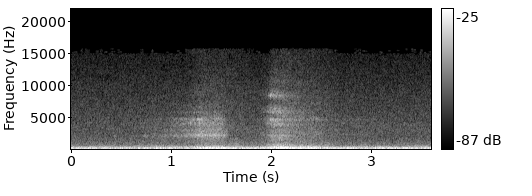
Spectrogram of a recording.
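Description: A man breathes out close by.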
